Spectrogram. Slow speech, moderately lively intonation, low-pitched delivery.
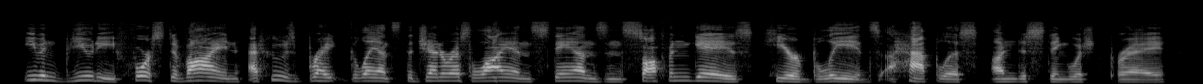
No: slow, 110 wpm; average, 4.6 semitones; medium, 150 Hz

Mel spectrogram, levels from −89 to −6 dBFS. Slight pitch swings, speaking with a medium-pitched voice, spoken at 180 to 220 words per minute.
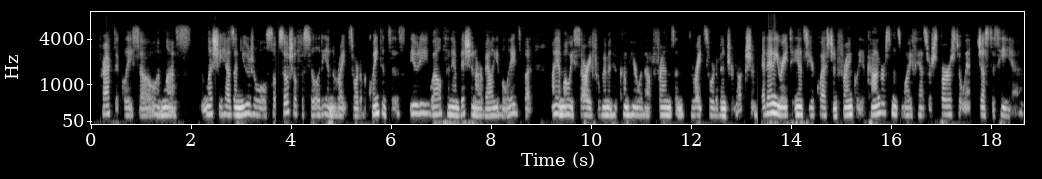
Yes: narrow, 2.2 semitones; medium, 165 Hz; average, 195 wpm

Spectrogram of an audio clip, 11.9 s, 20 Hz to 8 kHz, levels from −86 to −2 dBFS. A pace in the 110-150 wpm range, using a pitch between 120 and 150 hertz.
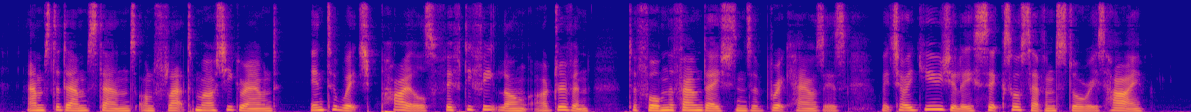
No: average, 145 wpm; medium, 170 Hz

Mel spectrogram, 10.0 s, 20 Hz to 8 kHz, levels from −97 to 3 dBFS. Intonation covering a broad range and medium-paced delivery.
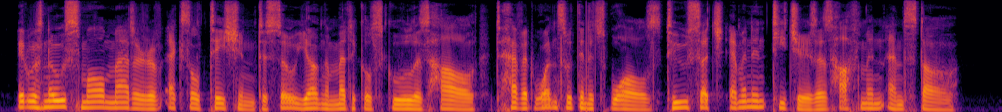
No: average, 4.4 semitones; average, 180 wpm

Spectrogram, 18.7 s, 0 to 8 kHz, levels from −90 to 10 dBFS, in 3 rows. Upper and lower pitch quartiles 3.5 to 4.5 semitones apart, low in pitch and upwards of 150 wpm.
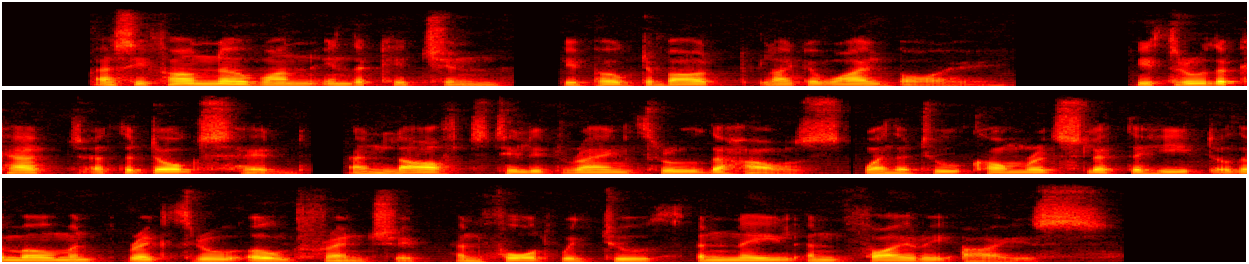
Yes: average, 3.8 semitones; low, 110 Hz; average, 175 wpm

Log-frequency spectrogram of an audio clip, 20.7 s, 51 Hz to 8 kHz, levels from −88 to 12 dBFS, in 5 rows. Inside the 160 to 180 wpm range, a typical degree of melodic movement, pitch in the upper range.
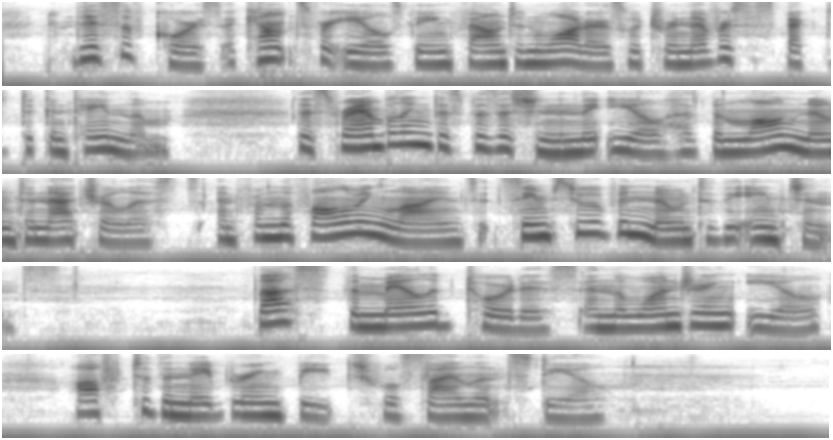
Yes: average, 170 wpm; average, 3.5 semitones; high, 210 Hz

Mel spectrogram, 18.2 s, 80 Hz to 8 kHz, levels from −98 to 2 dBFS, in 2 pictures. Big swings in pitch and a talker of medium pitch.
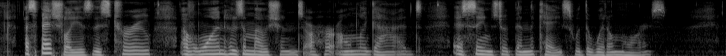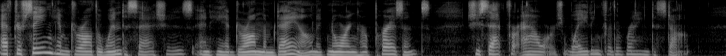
No: average, 3.1 semitones; medium, 165 Hz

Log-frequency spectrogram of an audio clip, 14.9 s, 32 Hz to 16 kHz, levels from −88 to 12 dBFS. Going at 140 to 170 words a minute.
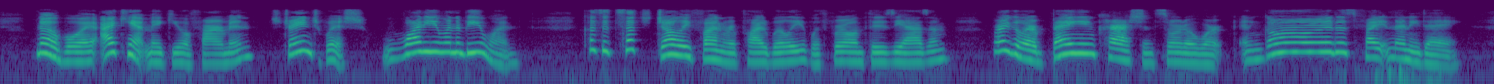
Yes: average, 155 wpm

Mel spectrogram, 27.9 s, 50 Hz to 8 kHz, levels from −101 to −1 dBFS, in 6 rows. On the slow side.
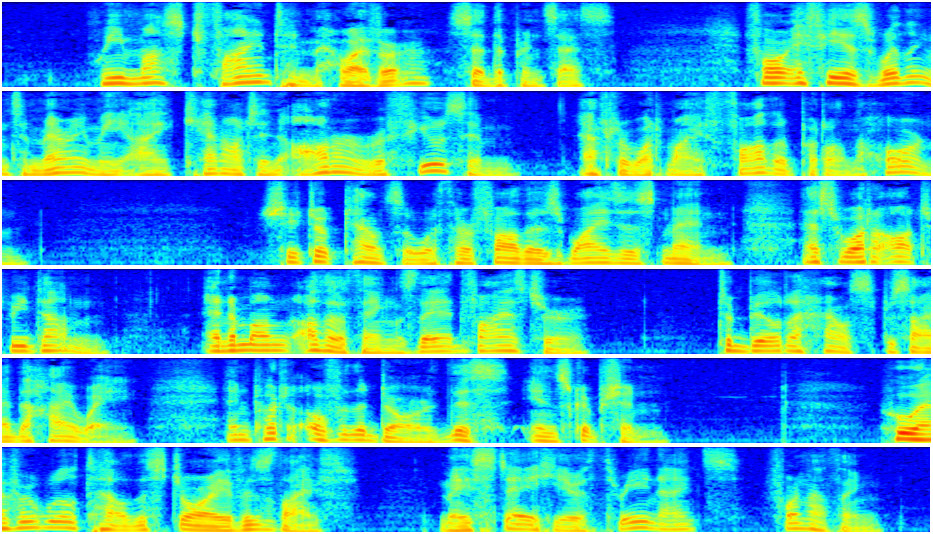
No: average, 170 wpm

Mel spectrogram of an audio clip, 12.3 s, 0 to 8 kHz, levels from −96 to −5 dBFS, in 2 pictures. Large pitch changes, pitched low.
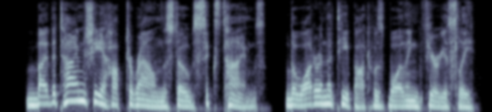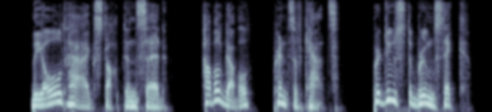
Yes: wide, 7.0 semitones; low, 120 Hz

